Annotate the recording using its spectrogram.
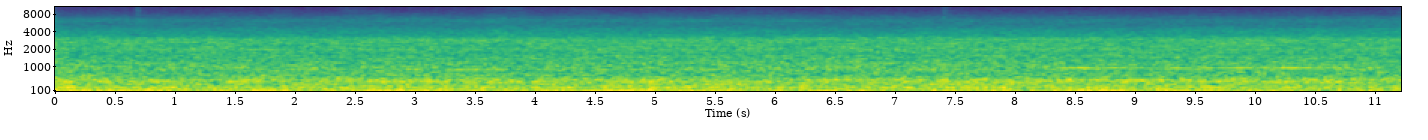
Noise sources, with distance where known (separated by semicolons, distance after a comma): unidentified impact machinery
